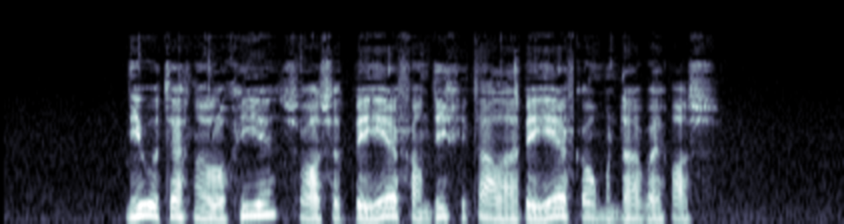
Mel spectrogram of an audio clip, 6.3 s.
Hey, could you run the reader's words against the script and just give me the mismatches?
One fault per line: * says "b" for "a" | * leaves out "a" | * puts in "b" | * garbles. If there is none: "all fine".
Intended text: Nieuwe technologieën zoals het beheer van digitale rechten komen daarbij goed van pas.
* says "beheer" for "rechten"
* leaves out "goed van"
